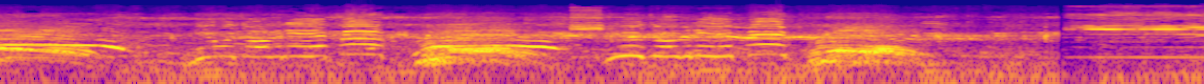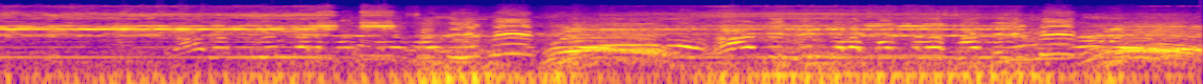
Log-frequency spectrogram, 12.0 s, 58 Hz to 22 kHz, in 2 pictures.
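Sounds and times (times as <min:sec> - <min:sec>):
voices: 0:00.0 - 0:05.4, 0:06.4 - 0:12.0
steady horn blast: 0:05.4 - 0:08.4.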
